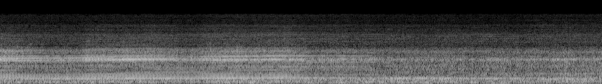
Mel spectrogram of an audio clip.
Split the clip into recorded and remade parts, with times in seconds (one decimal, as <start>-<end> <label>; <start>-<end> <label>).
0.0-6.0 recorded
